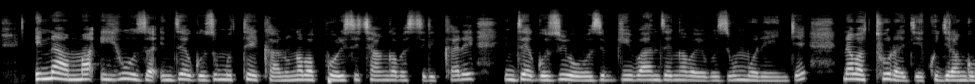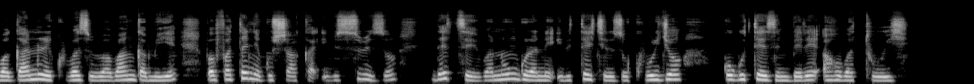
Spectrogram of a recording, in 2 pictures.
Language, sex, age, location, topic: Kinyarwanda, female, 18-24, Kigali, health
